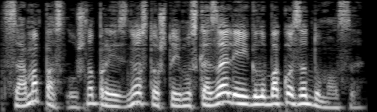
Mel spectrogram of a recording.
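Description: A man narrating an audiobook in an even storytelling read. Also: fairly high pitch, fairly quick, no echo, clean studio sound. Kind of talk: scripted narration.

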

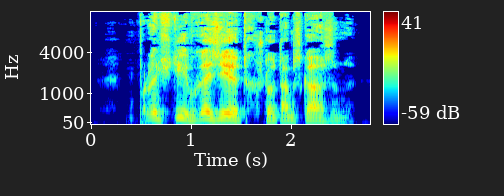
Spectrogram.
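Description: A man's voice: fairly high pitch, big pitch swings, normal speed, gravelly, breathy edge, exaggerated voice. A man doing a pompous grumbling merchant. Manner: grumbling, lecturing, self-important. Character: pompous fussy merchant husband, fearful of typhus.

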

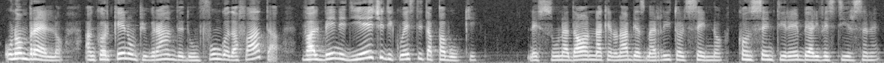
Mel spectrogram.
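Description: A woman's voice: lowish voice, unhurried, a little mellow, close to an everyday voice. A sardonic young man, read by a woman scoffs and mocks in an old-fashioned audiobook. His tone is dismissive and witty. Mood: scoffing. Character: scornful mocking young man, dismissive wit.

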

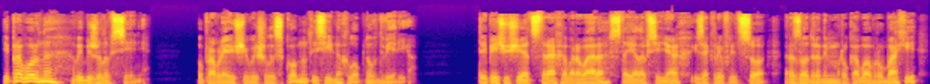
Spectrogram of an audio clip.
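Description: Deep-voiced man reading a classic tale. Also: dry recording. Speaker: audiobook reader. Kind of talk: literary narration.

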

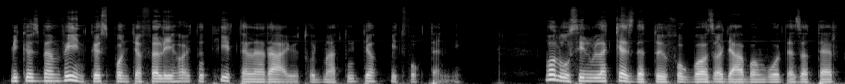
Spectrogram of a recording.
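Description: A man reads a novel aloud in a steady, even narration. His voice has a gravelly edge, and the recording is close and dry with no room sound. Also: medium pitch, dry recording. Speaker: audiobook reader. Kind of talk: audiobook narration.

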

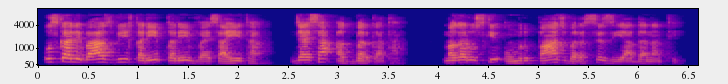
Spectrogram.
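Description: Guy narrating a short story, steady reading, kinda muffled audio. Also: mid-range voice. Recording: dull lo-fi recording.

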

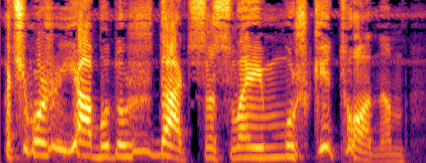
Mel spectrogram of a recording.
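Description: In a storybook reading, a man puts on a frightened old miser, an uncle who pleads and blusters. The voice sits high and leaps all over the place. The sound is dry and close. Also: sing-song, fairly bright tone, no room sound, full character voice. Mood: nervous, blustering. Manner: shrill, pleading, quick to bluster.

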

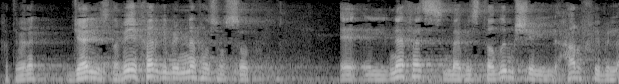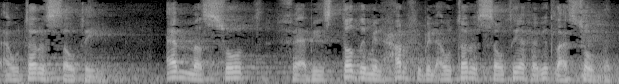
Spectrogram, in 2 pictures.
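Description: Egyptian male teacher, mid pitch, quizzes the class, booming hall reverb. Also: fast. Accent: Egyptian Arabic. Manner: asks the class questions and answers them himself. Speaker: Quran recitation teacher. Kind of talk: classroom lesson on tajweed. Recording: echoey hall with long reverb.

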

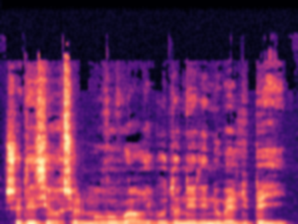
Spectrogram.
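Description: A man reading the part of a proud, hurt provincial noblewoman who speaks quietly and with restraint. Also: mid-range voice, little pitch movement, a little fast, close to an everyday voice.

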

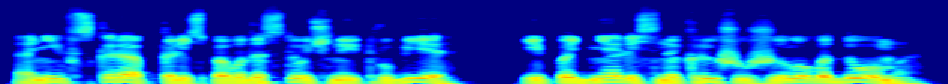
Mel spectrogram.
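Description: A man narrating an audiobook in a steady, measured way. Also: mid-range voice, no room sound, studio quality.

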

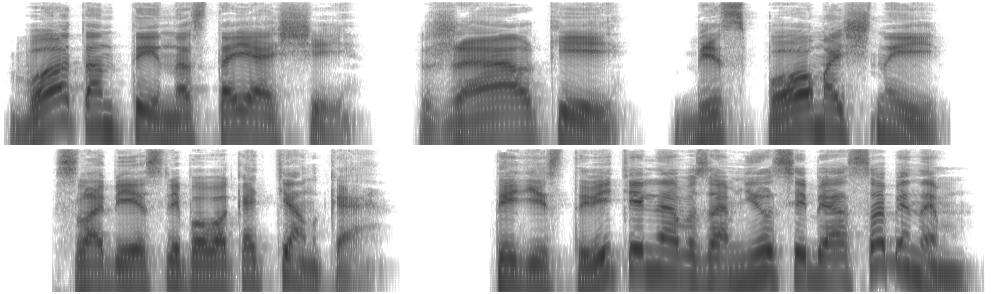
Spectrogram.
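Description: A man's voice: sits high, very animated, normal speed, pushed and bright, no echo, studio quality, voice pushed up, full character voice. A man voicing a sneering, relentless spirit. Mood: mocking. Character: mocking male spirit voice inside a head.

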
